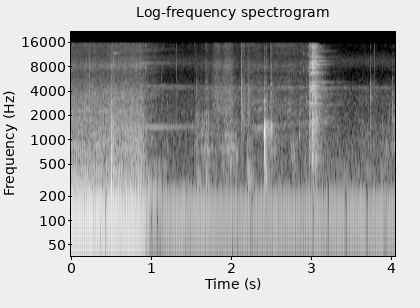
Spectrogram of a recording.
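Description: Metal tools and scooter CVT parts clinking as they are handled, a few sharp clinks with the loudest about two and a half and three seconds in. A loud engine hum fills the first second and cuts off abruptly, leaving a faint steady low hum.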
